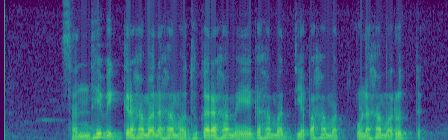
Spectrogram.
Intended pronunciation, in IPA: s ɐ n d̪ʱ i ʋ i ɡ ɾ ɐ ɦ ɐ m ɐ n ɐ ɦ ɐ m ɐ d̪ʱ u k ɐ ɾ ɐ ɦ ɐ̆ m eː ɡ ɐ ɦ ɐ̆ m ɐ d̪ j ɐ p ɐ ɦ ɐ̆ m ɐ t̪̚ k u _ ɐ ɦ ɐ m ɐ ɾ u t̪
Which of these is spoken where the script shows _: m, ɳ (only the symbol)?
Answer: ɳ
